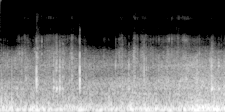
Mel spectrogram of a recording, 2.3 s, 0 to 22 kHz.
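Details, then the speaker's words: Tamobyke TB20 20-inch e-bike on its first ride, with hard-inflated tires: scattered light clacks every half second or so over wind and tyre rumble, from a fender that wasn't tightened. "If I knew this fender wasn't tight, I would have put less air in my tires."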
